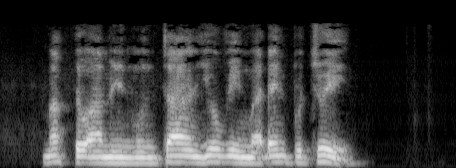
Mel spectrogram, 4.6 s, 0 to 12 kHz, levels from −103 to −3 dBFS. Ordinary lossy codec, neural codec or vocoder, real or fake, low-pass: MP3, 48 kbps; codec, 16 kHz, 4 kbps, FreqCodec, smaller model; fake; 7.2 kHz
